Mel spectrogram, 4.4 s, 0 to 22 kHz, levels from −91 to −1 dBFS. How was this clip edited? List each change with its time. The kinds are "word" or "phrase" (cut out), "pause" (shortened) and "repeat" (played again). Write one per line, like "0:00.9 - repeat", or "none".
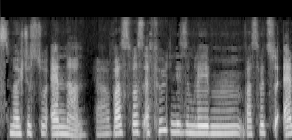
0:01.3 - pause
0:02.5 - word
